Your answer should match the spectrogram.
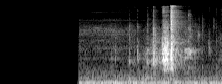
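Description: Dead silence for most of the first second, then indoor room tone with a low hum, small clicks and a short burst of handling noise about a second and a half in.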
